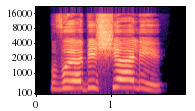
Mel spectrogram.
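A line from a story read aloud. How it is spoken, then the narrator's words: Angry tearful shout. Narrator (Russian): Вытирая злые слезы, прокричала она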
